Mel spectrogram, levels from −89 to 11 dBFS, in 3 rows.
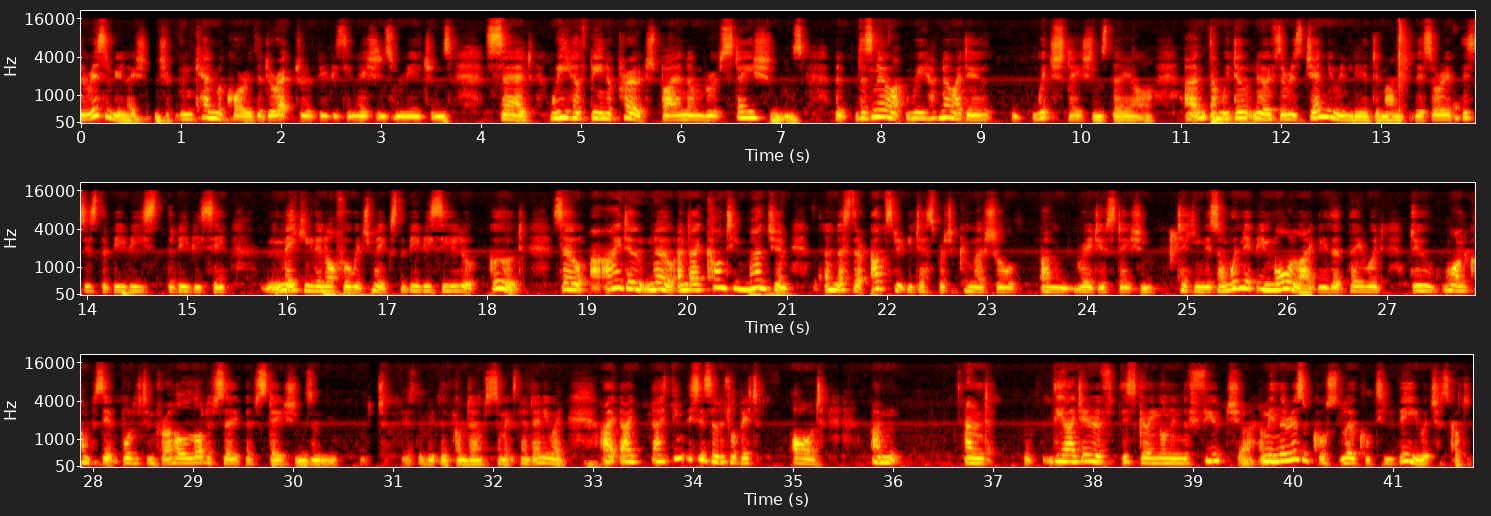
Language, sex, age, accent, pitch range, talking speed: English, female, 50-69, British, 145-220 Hz, 205 wpm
